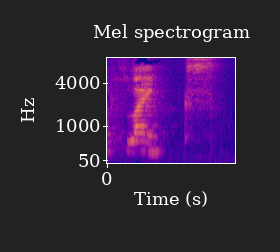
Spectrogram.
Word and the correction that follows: phalanx: Pronounced phalanx.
